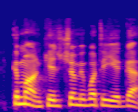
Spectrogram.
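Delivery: put-on Italian accent. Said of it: "He spoke on T V with a heavy Italian accent".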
